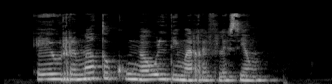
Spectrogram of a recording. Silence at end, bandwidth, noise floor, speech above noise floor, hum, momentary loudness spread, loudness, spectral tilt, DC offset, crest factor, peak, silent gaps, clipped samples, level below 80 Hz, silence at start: 0.45 s; 11.5 kHz; -57 dBFS; 35 dB; none; 9 LU; -23 LUFS; -5 dB/octave; under 0.1%; 14 dB; -10 dBFS; none; under 0.1%; -60 dBFS; 0.35 s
